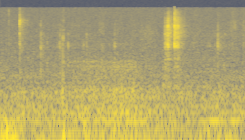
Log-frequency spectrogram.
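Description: Faint clicks of a Mafex Daredevil action figure's plastic shoulder butterfly joints being worked by hand, the clearest click near the end.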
